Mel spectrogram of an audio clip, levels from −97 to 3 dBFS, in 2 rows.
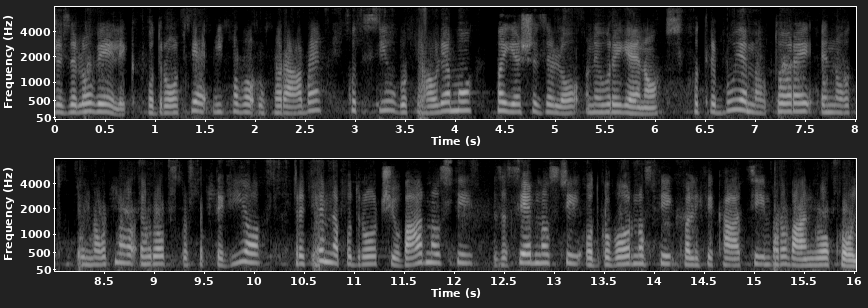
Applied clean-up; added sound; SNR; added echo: neural separator model SepFormer DNS4.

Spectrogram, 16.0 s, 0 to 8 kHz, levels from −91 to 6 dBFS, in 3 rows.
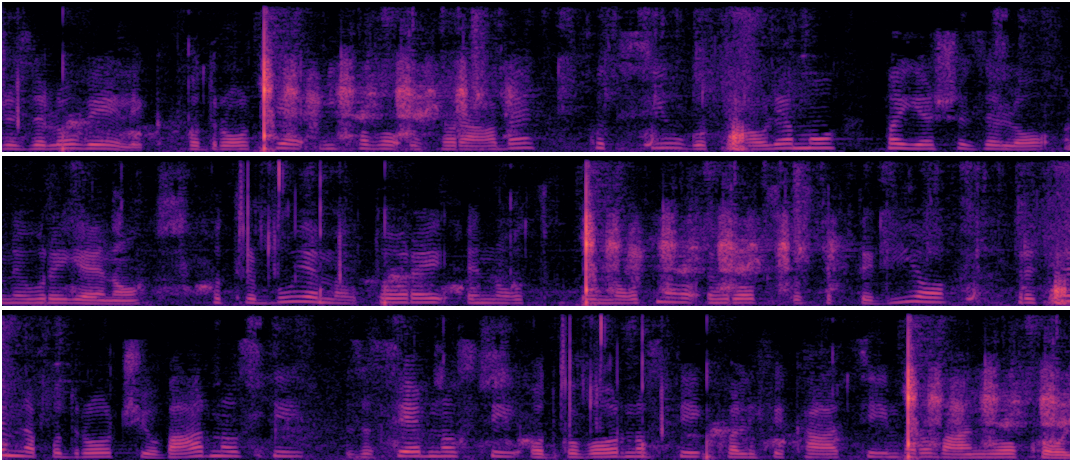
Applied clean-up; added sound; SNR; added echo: none; Dog; -3 dB; none.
